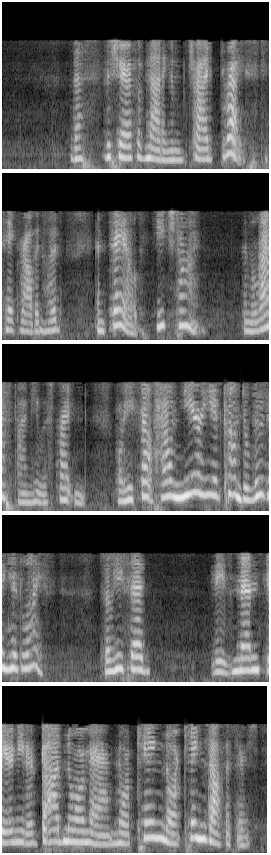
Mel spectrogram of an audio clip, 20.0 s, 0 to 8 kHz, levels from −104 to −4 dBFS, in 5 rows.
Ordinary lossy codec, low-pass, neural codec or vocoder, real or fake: AAC, 16 kbps; 7.2 kHz; codec, 32 kHz, 1.9 kbps, SNAC; fake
